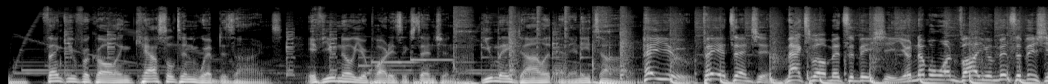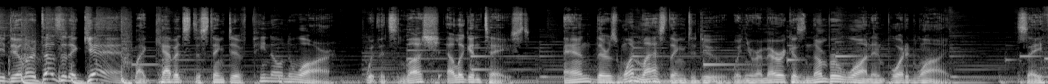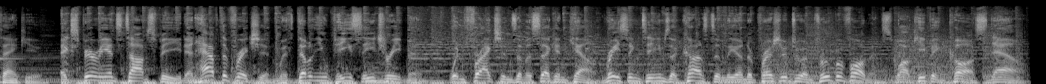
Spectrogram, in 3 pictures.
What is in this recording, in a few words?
urban male, on hold message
